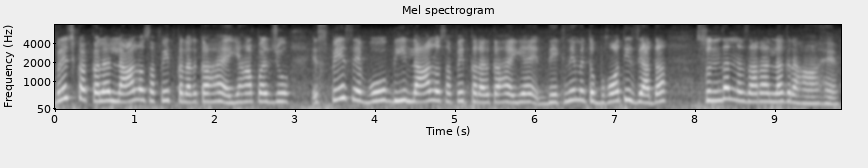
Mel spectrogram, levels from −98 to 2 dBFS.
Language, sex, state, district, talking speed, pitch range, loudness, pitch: Hindi, female, Uttarakhand, Uttarkashi, 205 wpm, 285-330 Hz, -14 LUFS, 300 Hz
